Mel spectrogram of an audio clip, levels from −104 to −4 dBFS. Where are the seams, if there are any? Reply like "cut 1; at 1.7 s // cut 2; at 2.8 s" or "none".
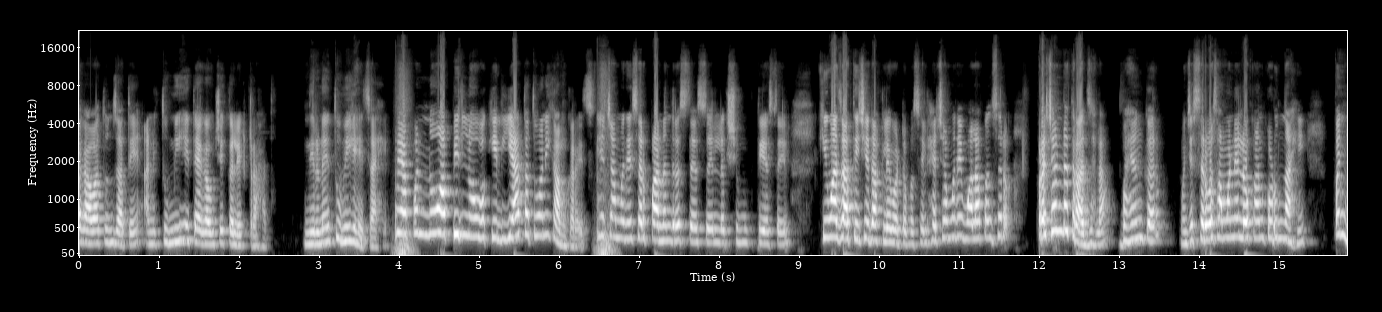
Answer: cut 1; at 4.0 s // cut 2; at 6.5 s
